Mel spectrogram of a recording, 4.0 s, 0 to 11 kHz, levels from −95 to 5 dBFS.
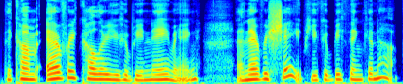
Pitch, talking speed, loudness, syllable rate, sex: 205 Hz, 240 wpm, -19 LUFS, 6.9 syllables/s, female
